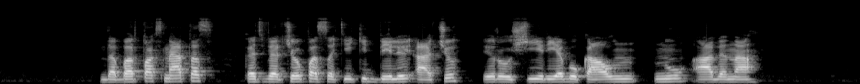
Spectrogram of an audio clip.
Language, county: Lithuanian, Vilnius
